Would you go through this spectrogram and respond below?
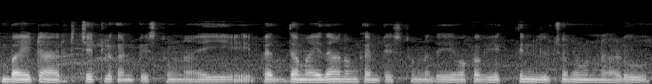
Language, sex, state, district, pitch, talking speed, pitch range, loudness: Telugu, male, Andhra Pradesh, Srikakulam, 110 Hz, 100 wpm, 110-115 Hz, -18 LUFS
